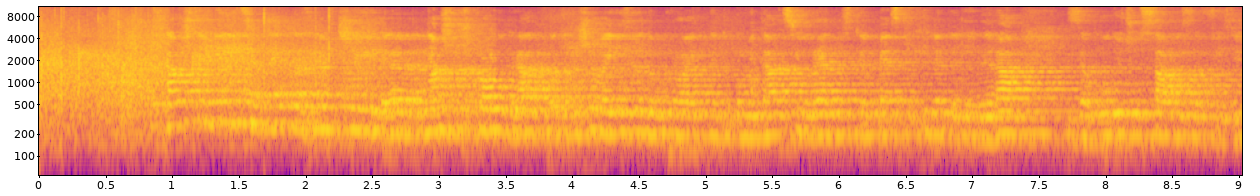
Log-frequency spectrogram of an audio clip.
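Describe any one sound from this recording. A woman sings into a microphone, heard through loudspeakers.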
